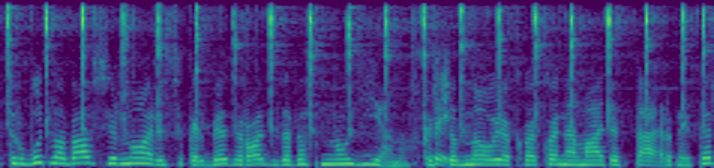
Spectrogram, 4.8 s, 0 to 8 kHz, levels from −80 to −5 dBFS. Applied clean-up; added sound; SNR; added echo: none; Bicycle; 1 dB; none.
